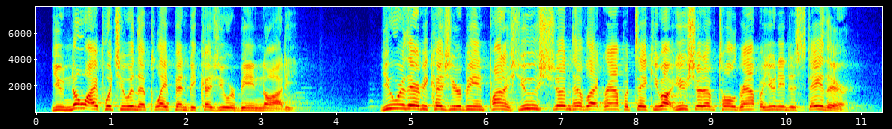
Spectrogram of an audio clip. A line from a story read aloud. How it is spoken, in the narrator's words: said sternly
